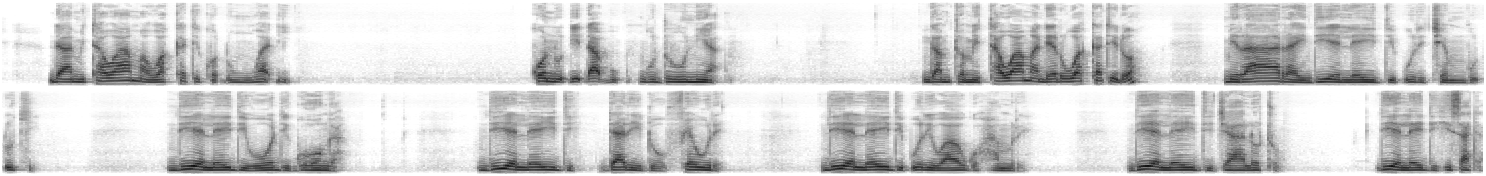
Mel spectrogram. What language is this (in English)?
Fula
